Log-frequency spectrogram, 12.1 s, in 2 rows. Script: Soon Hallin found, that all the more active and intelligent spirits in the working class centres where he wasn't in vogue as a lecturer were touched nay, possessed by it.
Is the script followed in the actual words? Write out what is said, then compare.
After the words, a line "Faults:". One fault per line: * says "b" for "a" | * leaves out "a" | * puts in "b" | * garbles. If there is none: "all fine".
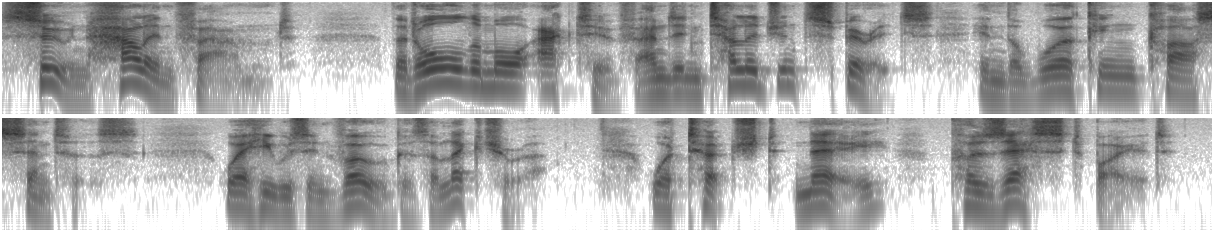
Soon Hallin found, that all the more active and intelligent spirits in the working class centres where he was in vogue as a lecturer were touched nay, possessed by it.
Faults:
* says "was" for "wasn't"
